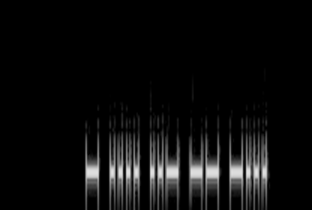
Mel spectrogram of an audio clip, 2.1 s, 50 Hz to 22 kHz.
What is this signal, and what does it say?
Morse code, heard as a keyed tone, about 46 wpm, 700 Hz. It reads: THUMB
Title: Multi-letter Phonemes Repeated 3x 45wpm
